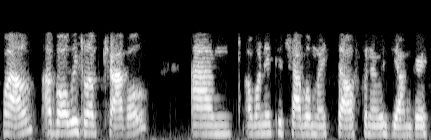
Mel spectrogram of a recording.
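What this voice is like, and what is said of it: Non-Australian accent. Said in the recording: “you might hear an accent. I'm not originally from Australia.”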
